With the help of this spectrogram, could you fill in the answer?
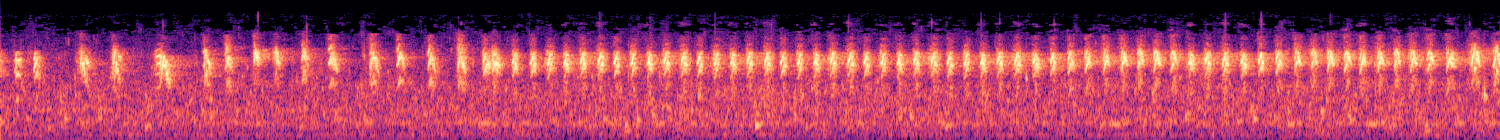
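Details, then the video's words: House sparrow lure call: dense, rapid chirping, starting in spaced pairs then running into a fast even series of sharp chirps, about four per second, steady and loud throughout. "suara pikat burung gereja"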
